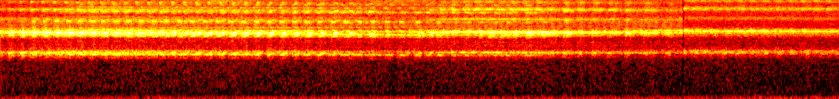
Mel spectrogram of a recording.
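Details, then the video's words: Evening cicada calling at a temple in Japan in summer: a loud, high ringing trill with strong overtones, pulsing rapidly in waves that swell early and slowly fade toward the end. "日本の夏～お寺とひぐらしの鳴き声Japanese Summer Temple and Evening Cicada"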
